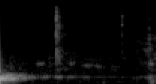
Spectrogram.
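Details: Normal vocal resonance.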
